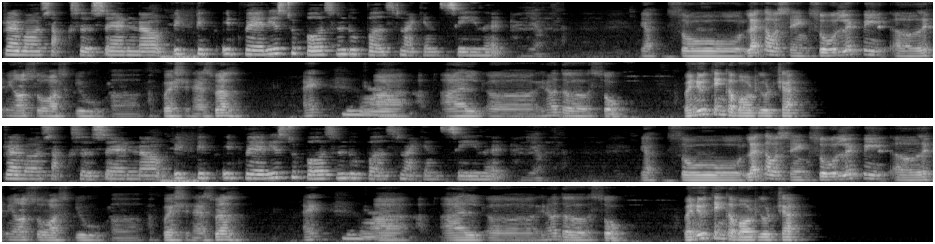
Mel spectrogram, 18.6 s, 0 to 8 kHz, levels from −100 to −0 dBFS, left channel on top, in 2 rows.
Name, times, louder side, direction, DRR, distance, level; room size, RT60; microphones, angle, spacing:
voice 1, 0.0-5.0 12.7-13.3, left 4 dB, 60° left, 0.4 m, -34 dB
voice 2, 6.8-10.7 10.9-11.6 12.3-12.5 13.0-13.3 13.7-15.5 16.1-17.2, equal, 15° left, 0.6 m, -33 dB
2.4 x 2.3 x 3.7 m
head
